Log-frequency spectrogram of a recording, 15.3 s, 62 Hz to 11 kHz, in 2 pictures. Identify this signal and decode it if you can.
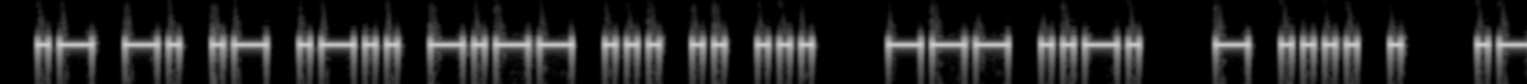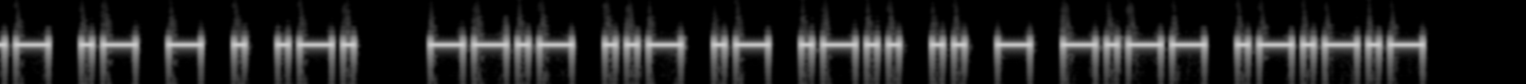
Morse code, heard as a keyed tone, about 22 wpm, 700 Hz. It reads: ANALYSIS OF THE WATER QUALITY.
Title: Sentences from Top 1000 Words - Review Part 5 - 22wpm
